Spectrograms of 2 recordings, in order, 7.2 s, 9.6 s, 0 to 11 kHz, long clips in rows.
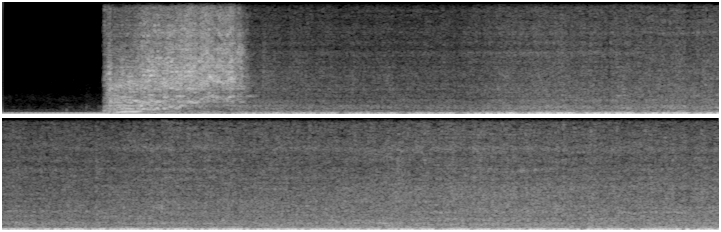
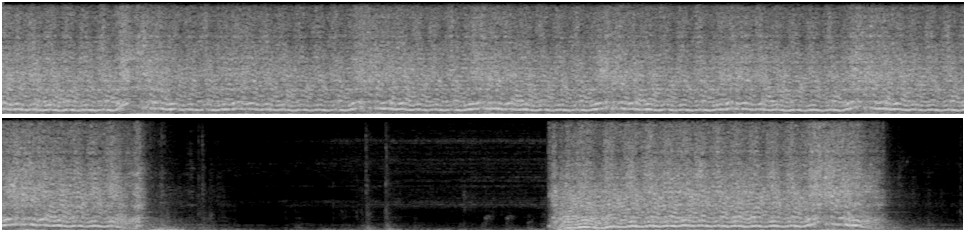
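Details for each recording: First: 1986 Chevy C4 Corvette TPI 350 with 700R4, fuel injection swapped for intake and Holley 650 carburetor after rusted injectors; starts after short crank, settles to smooth even idle, no misses; unadjusted, choke not hooked up, loading up a little. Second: 1986 Chevy C4 Corvette TPI 350 cranking with fuel pump wired direct after suspected failed relay and no fuel pressure; starter churns about two turns a second without firing; crank no start, rust later found in injectors and fuel rails.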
